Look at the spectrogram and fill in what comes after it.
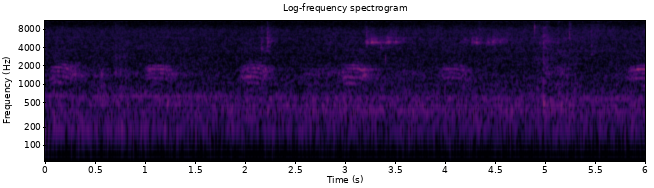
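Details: Indoor Tonkinese kitten, ten months old, telling off a four-year-old German Shepherd: brief harmonic mews repeated about once a second, soft and evenly spaced, against a steady low background hum.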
